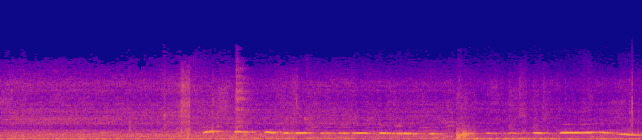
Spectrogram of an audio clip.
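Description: A single high whistling tone held for about four seconds, slightly wavering and slowly falling, then dropping in pitch at its end, over a steady low hum.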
